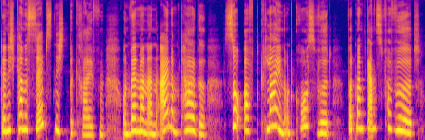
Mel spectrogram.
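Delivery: put-on a confused young girl; Alice. Alice voiced, high. (verwirrtes Mädchen, hohe Stimme)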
